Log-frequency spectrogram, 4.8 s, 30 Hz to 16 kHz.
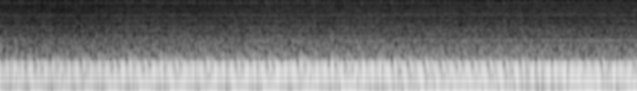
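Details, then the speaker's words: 2019 Ford Mustang GT PP1 V8 at about 5,000 miles, cold start: steady, deep idle with even low rumble and no tick; owner had heard a tick near driver's side wheel well about 900 miles before first oil change, gone now. "if you listen there, there's no tick. So, to be honest with you though, there's no tick now."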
